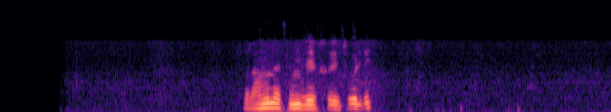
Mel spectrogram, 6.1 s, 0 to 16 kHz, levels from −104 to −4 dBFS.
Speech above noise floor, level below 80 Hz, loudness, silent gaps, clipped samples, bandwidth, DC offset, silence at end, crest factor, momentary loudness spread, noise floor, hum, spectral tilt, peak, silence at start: 51 dB; -68 dBFS; -29 LUFS; none; under 0.1%; 4.1 kHz; under 0.1%; 2.4 s; 20 dB; 14 LU; -79 dBFS; none; -12 dB/octave; -14 dBFS; 2.45 s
